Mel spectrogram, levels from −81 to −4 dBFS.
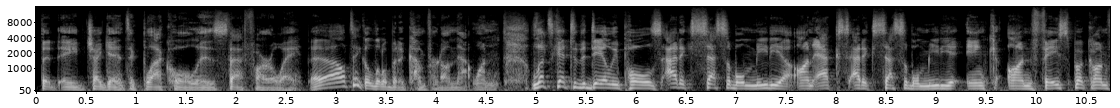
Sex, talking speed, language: male, 205 wpm, English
